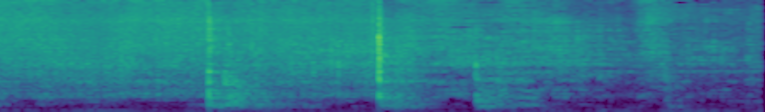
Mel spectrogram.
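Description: Kolai greens frying in a pan give a soft, continuous sizzle, with a few sharp scrapes and taps as they are stirred, close but fairly quiet.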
